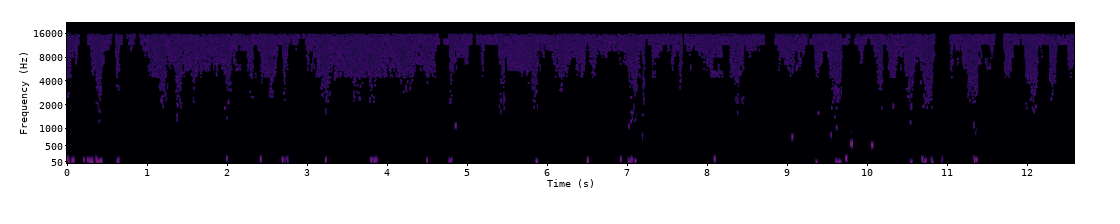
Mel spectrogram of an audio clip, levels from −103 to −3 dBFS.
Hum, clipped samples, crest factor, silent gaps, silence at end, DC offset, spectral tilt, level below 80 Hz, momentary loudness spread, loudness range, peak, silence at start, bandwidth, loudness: none; under 0.1%; 14 dB; 0.16-0.20 s, 0.70-0.74 s, 0.86-0.90 s, 4.66-4.70 s, 5.07-5.11 s, 8.73-8.84 s, 10.85-11.03 s, 11.61-11.70 s; 0 s; under 0.1%; 0 dB/octave; -90 dBFS; 3 LU; 1 LU; -54 dBFS; 0 s; 16 kHz; -67 LUFS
